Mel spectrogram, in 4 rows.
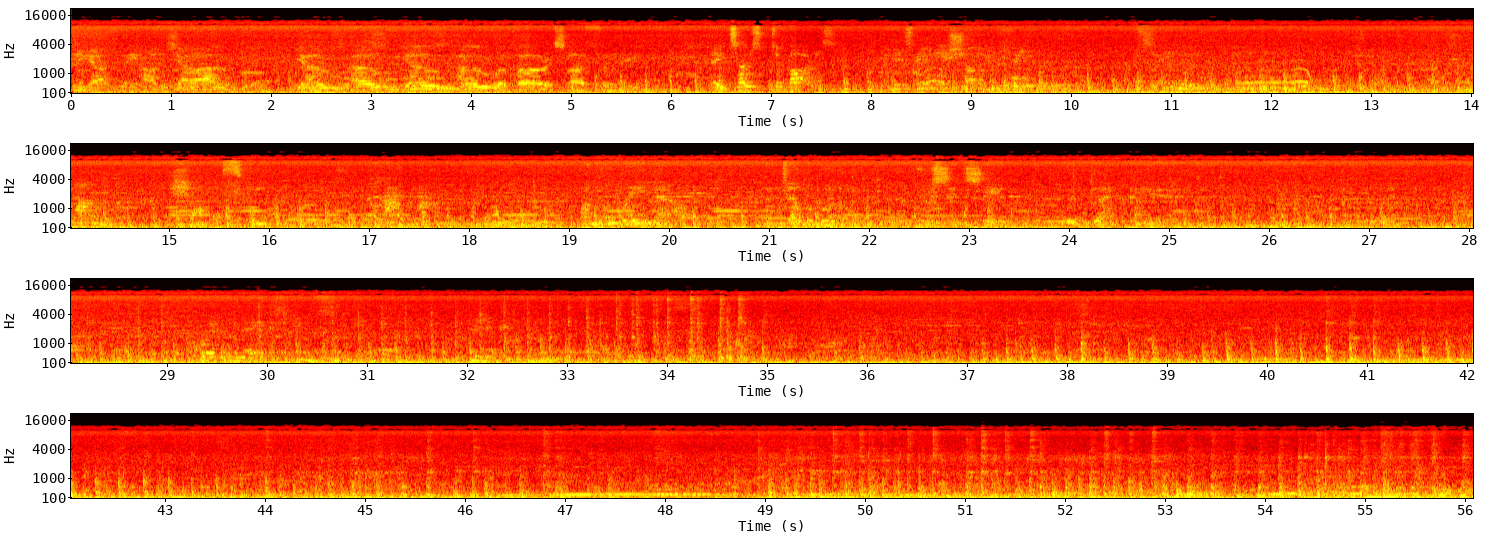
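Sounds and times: rapid clattering of boat lift: 0.0 - 56.0.

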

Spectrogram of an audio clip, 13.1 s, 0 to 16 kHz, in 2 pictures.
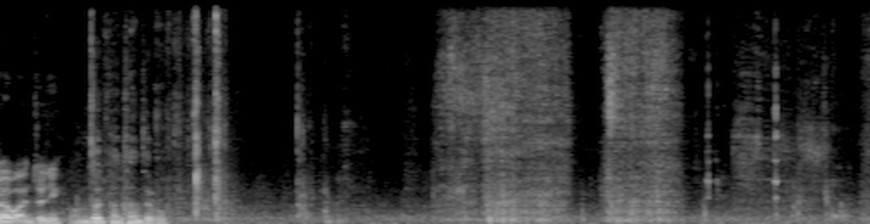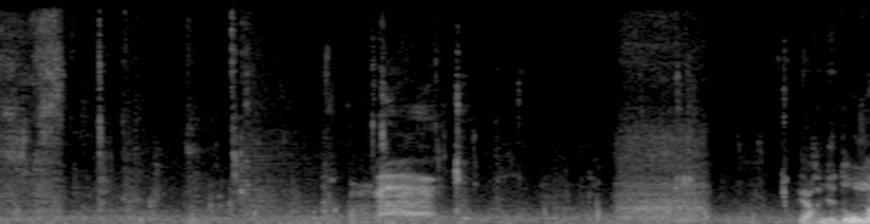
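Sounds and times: noodles slurped: 3.3 - 7.4
chewing: 4.5 - 11.2
wet mouth clicks: 9.3 - 10.5.

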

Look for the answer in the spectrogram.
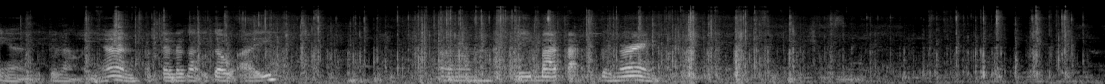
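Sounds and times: plastic crinkling: 0.0 - 11.0.

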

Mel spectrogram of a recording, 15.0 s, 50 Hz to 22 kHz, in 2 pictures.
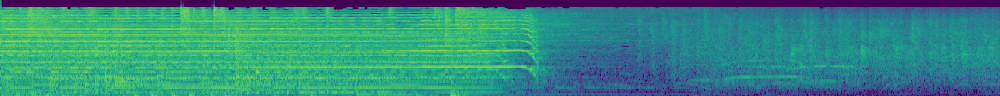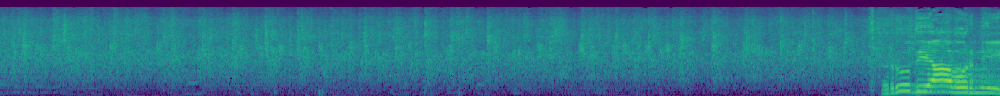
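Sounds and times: audience applauding: 0.0 - 15.0
voices cheering: 5.1 - 6.7.

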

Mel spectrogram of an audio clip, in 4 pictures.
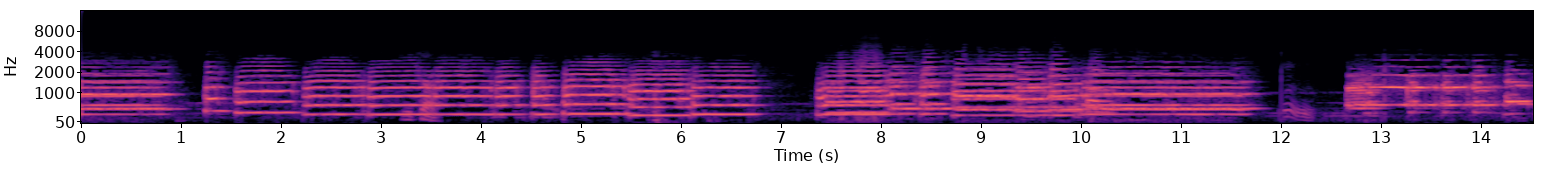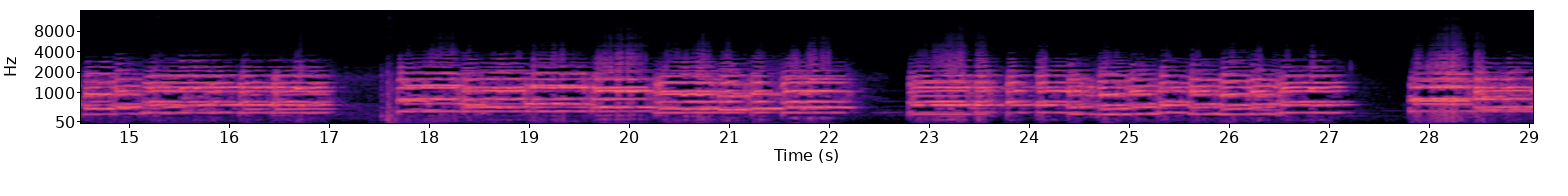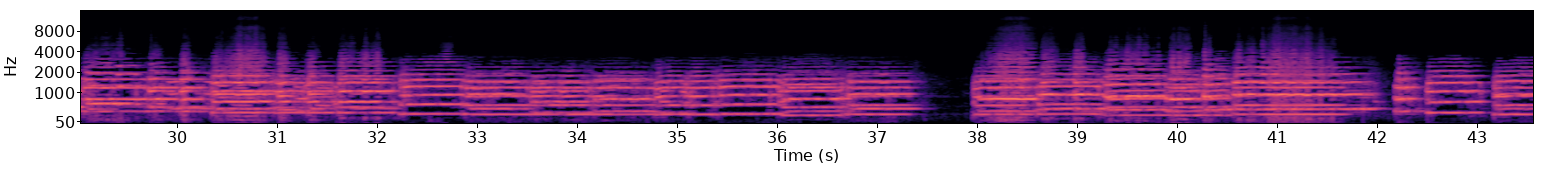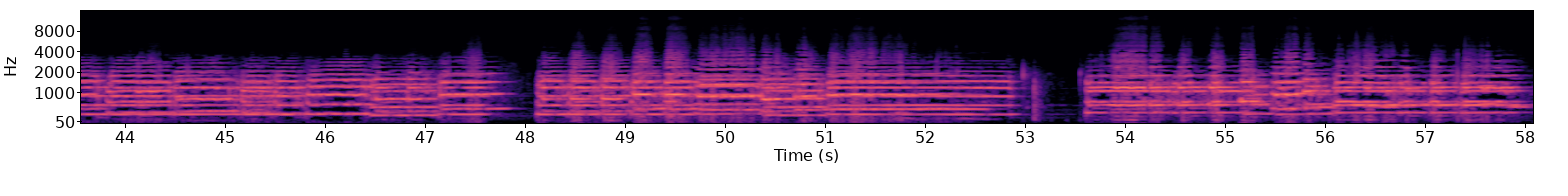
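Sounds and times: trumpets and flugelhorns playing: 0.0 - 58.0.

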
